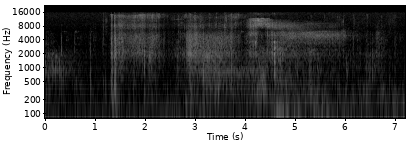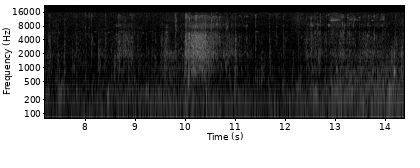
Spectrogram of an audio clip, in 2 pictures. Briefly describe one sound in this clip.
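Quick footsteps run over gravel and rubble.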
